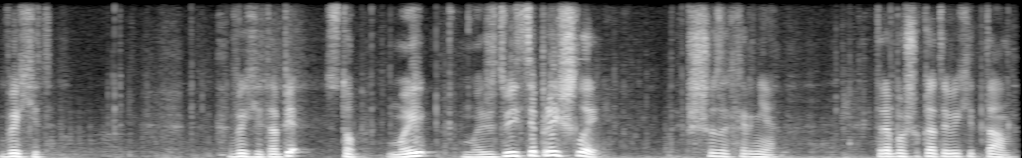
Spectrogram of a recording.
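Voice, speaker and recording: A man's voice: on the high side, moderate pace, long pauses. A man commentating a horror game as he plays, jumpy and swearing constantly, yelping when startled. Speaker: gamer playing a horror game. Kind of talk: let's play commentary.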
